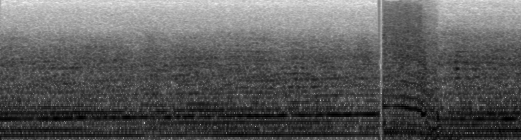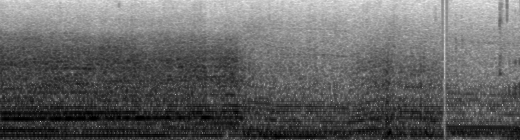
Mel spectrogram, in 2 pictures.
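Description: A race car screams along at high revs on a track, its engine note dropping sharply as it brakes hard for a chicane, then rising and dipping again through gear changes, loud and close throughout.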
